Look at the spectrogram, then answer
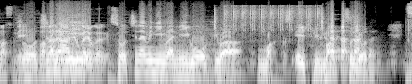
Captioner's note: laughs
